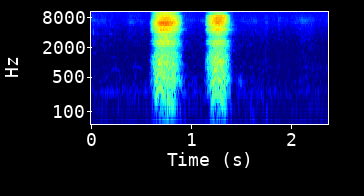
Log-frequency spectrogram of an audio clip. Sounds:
Sniff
